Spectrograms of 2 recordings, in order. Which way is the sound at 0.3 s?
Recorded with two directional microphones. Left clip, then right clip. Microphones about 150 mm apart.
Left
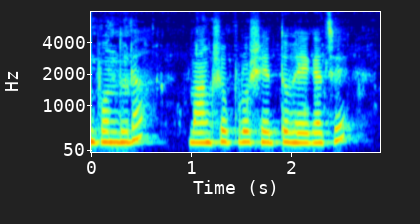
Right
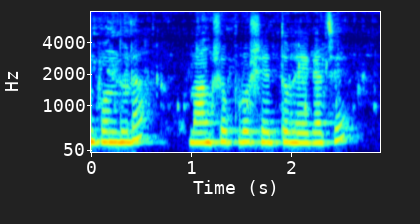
25° left (ahead or behind).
